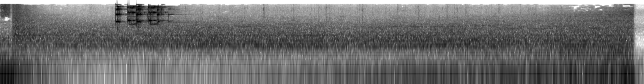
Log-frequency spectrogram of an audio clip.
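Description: The beat of the song drops out and the track's ending follows as a steady wash of noise, with a brief jingle of bright chime-like clinks about a second in. The noise swells slightly, then cuts off suddenly just after the end.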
